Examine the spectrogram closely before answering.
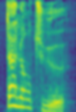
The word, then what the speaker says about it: talentueux: talentueux. Final X not pronounced. Then you get this U together. Then TU, tueux.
